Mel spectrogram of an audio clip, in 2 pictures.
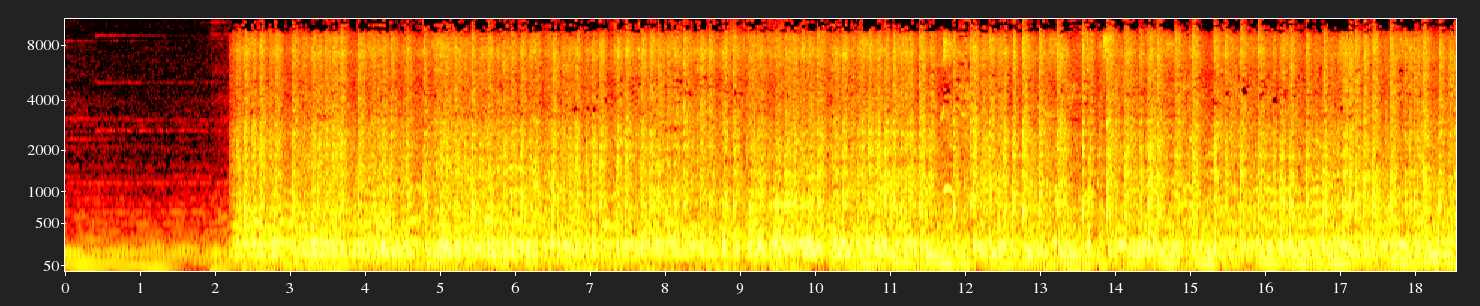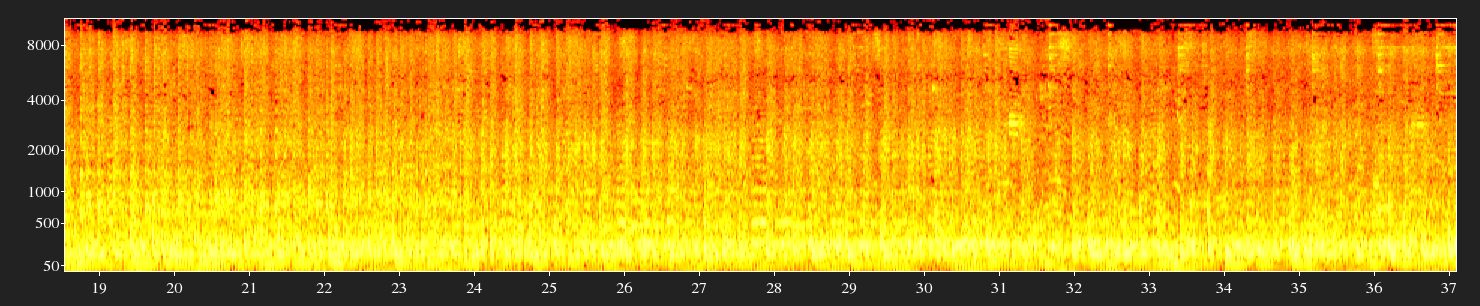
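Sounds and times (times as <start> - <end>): barrel drums beaten fast: 2.2 - 37.0.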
